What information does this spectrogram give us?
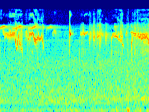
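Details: Little spiderhunter chattering as a lure call: a continuous thin, very high warbling chatter, wavering up and down, with one sharp click in the middle.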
